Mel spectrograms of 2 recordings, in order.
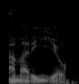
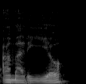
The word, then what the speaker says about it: Amarillo: Just Amarillo, Texas. It's Amarillo. – Oh. – That's yellow. – Is that how you'd pronounce it? – No, but if you say it that way, people think you're weird.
